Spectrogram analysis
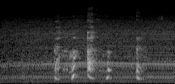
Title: cute bgmi streamer coughing a lot ❤️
